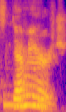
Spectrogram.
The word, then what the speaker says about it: demiurge: The demiurge, am I pronouncing that right? Yes, demiurge.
